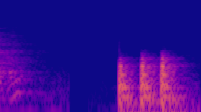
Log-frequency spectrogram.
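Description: Three quick knocks on a door, about a second in.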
